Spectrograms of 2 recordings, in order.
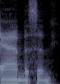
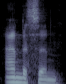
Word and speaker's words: Anderson: As long as you say it with Sen and not son. Anderson. Anderson.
